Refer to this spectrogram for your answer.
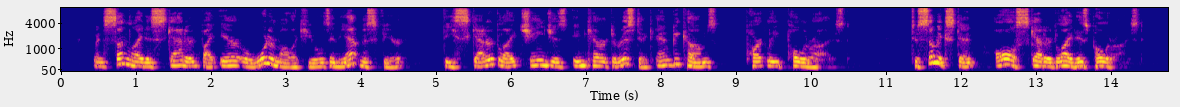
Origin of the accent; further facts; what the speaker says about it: Middlebury, Vermont, United States; The path of totality just happened to encompass my hometown of Middlebury, Vermont, where some of my bee yards are located.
